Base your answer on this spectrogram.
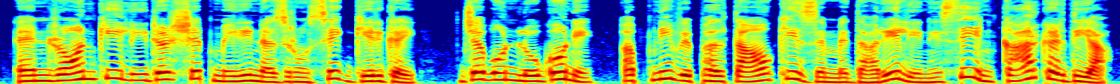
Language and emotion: Hindi, disgusted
